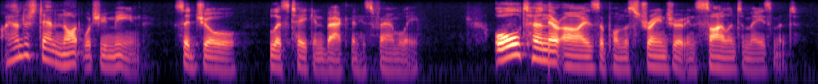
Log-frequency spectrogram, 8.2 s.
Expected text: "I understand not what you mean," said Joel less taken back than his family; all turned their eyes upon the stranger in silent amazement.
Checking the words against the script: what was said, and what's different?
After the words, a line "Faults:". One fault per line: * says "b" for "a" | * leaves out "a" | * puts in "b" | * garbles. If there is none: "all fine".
"I understand not what you mean," said Joel less taken back than his family; all turned their eyes upon the stranger in silent amazement.
Faults:
all fine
